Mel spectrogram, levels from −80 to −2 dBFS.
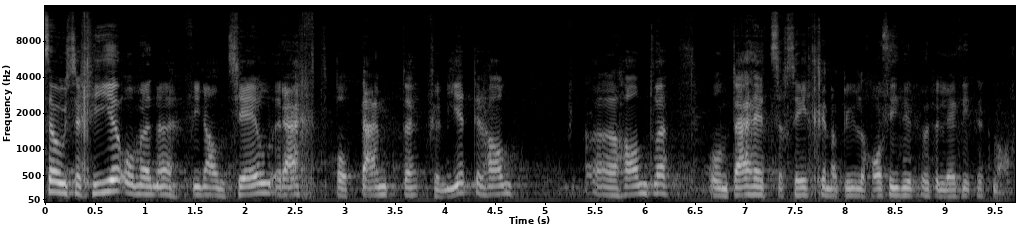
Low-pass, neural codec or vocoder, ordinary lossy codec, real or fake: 14.4 kHz; codec, 44.1 kHz, 3.4 kbps, Pupu-Codec; none; fake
